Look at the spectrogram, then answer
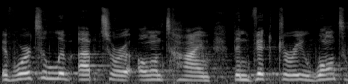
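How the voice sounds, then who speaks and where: A woman with an American accent has an unremarkable speaking voice, fairly high in pitch, with fairly even intonation. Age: 20s. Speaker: poet. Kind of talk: poetry reading. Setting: outdoors.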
